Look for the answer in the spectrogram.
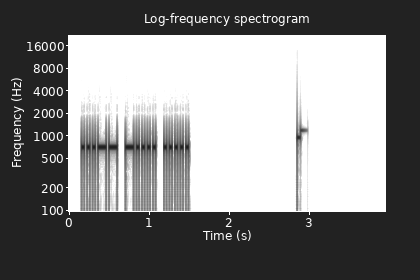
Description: Morse code, heard as a keyed tone, about 34 wpm, 700 Hz. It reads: 365
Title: Common Cut Numbers - 3-Digit 35wpm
